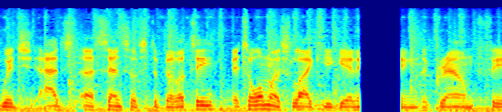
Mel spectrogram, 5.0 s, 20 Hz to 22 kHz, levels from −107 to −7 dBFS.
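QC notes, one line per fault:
3.60–4.01 s, rebuffering stall: playback drops to silence for about 0.41 s, then picks up exactly where it stopped, with nothing skipped. The player exhausted its downloaded audio and waited for more data, so the gap adds time rather than removing material.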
